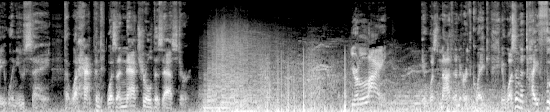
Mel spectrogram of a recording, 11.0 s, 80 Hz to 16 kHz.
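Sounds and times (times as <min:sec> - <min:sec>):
deep steady rumble: 0:00.0 - 0:11.0.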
